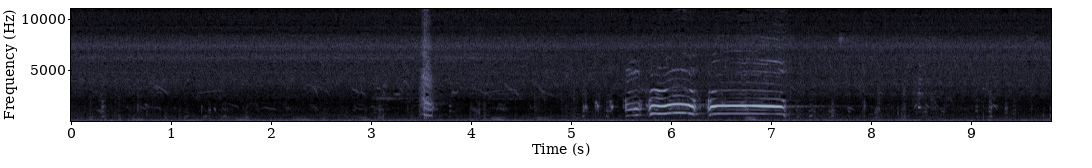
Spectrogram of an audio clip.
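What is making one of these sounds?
Chickens cluck softly outdoors.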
